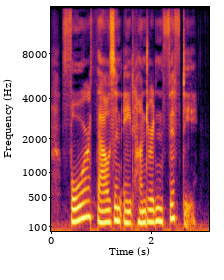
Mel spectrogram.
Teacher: We usually stress the hundreds and the thousands. Listening for that stress pattern helps you catch the number even if you miss the small words.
